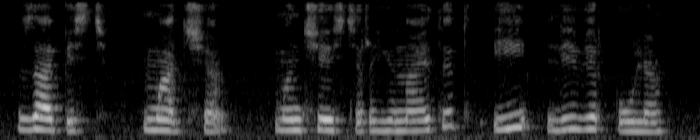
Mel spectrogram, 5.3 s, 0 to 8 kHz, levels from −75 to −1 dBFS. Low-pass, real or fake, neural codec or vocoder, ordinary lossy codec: 7.2 kHz; real; none; Opus, 32 kbps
